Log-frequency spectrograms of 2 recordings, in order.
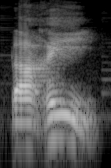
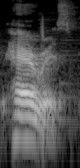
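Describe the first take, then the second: First: It is pronounced the way French speakers say it. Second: It is pronounced the way English speakers say it. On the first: "and not Paris" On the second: "I would say Paris ... when I'm speaking English"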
